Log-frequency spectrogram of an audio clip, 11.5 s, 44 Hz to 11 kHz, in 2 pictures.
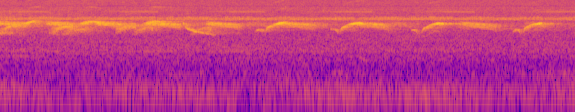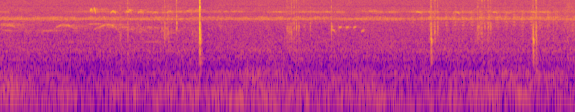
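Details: Common kingfisher recorded with a Canon PowerShot SX50 HS: a quick run of about ten arched, whistled notes over roughly five seconds that fade out, over a steady insect hum, with sharp clicks near the end.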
